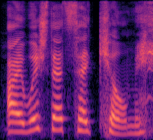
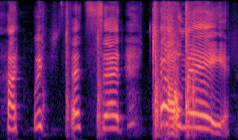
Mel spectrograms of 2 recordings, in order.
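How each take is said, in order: First: Said in the usual way. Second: High, loud yell bursting on "kill me"; exasperated yell. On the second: Real, not acted. Wishing the post said otherwise, exasperated yell. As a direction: repeat it, erupting on "kill me". Repeats it as a shout.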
